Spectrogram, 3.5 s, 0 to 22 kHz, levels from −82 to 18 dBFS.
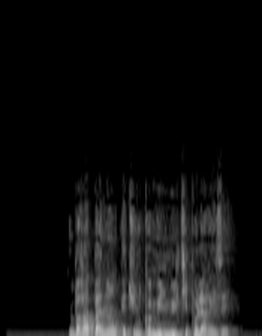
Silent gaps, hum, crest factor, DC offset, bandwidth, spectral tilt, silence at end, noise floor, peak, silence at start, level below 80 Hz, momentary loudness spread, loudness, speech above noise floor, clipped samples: none; none; 18 dB; under 0.1%; 10.5 kHz; -7 dB/octave; 0.45 s; -62 dBFS; -2 dBFS; 0.9 s; -60 dBFS; 12 LU; -20 LUFS; 42 dB; under 0.1%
